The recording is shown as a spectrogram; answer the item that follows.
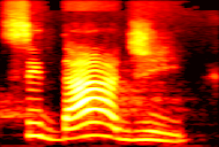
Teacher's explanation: Mas se essa sílaba que tem o som de I for uma sílaba fraca, nós escrevemos com E. Então, na palavra cidade, a sílaba mais forte é o da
